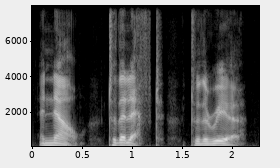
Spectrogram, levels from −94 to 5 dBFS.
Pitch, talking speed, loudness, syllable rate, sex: 120 Hz, 185 wpm, -19 LUFS, 4.9 syllables/s, male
